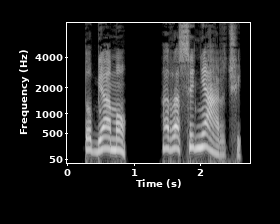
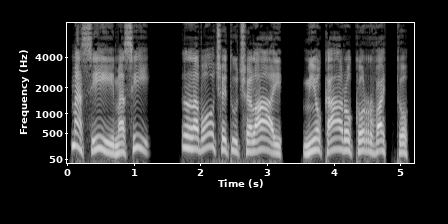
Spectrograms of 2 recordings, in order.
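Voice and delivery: higher, teasing fox voice, slowed on the jab; mocking fox; 6 semitones higher than usual. Fox trotting off with the meat, mocking the crow. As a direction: gloat and mock the crow as you leave. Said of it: "deridendo il corvo".

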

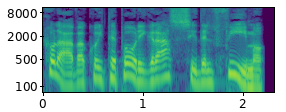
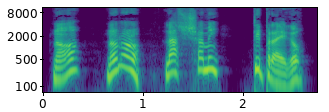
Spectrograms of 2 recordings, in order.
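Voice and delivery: put-on higher, lively girlish bride talking to her groom; young bride's voice; 8 semitones higher than usual. A narrator's reading. Young bride Ida alarmed at her groom's hot hands. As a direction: play the naive bride, bright and startled. Ida pushes Nino away.

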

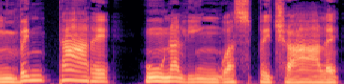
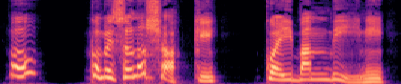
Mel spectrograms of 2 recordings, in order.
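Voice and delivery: put-on high, sniffy old lady; old lady's voice; 9 semitones higher than usual. Old woman scorning the children, high and sniffy. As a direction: look down on the silly children. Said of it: "disse la signora".

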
